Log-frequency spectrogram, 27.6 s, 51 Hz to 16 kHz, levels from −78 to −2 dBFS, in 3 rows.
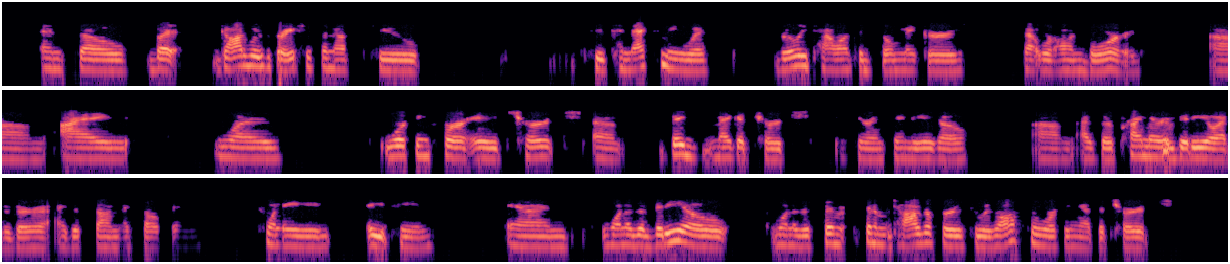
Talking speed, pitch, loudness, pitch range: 135 wpm, 155 Hz, -24 LUFS, 145-165 Hz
